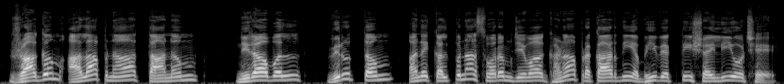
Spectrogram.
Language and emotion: Gujarati, neutral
